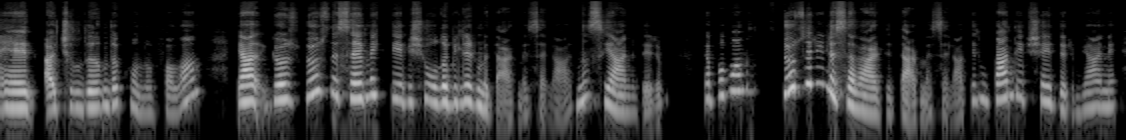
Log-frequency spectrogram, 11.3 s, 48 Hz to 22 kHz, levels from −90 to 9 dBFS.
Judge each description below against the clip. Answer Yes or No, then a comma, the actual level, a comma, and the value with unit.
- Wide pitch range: Yes, wide, 6.7 semitones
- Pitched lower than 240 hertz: No, very high, 255 Hz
